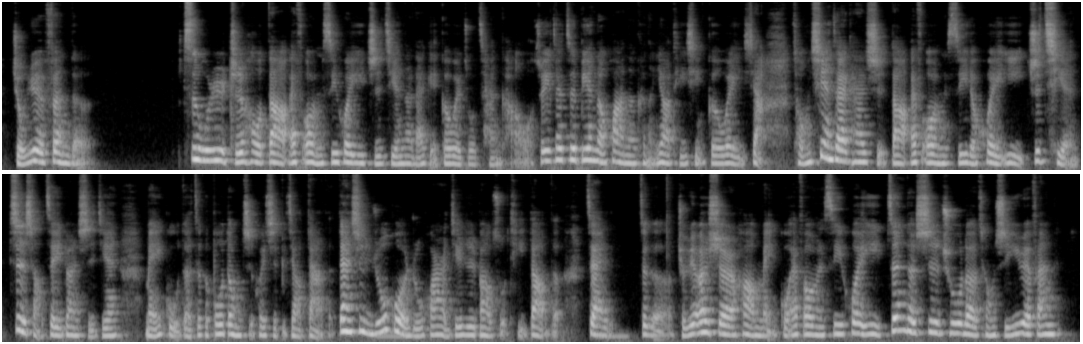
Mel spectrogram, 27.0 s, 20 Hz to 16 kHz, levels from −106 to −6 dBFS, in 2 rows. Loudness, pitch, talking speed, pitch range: -34 LUFS, 190 Hz, 270 characters per minute, 175-215 Hz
